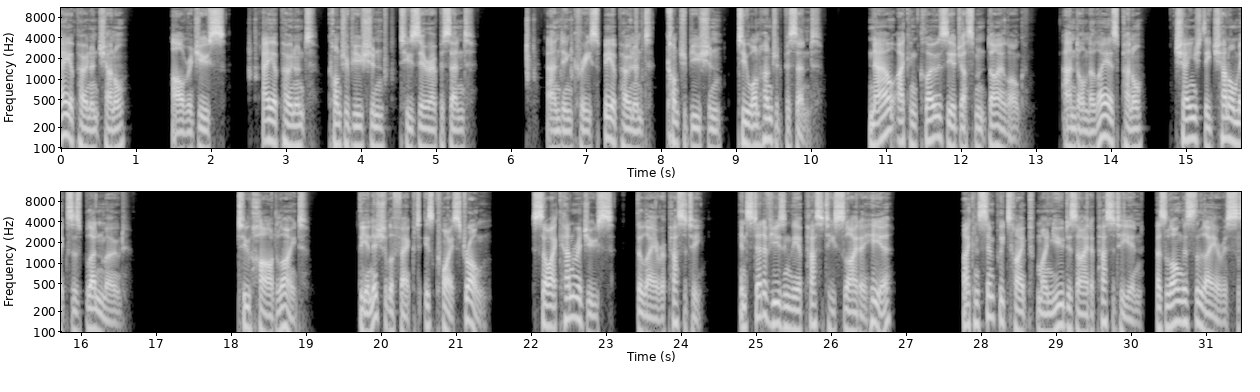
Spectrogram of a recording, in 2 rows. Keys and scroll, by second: 2.6 0, 4.4 Return, 6.3 1, 6.7 0, 7.8 Return.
